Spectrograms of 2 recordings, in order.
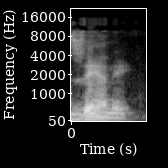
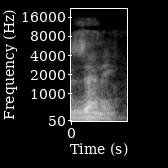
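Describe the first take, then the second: First: The first vowel sounds like the 'a' in 'can'. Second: The first vowel sounds like the 'e' in 'pen'. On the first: The speaker calls it right. "Pronunciation, sir, is Zanny" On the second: The speaker calls it wrong. "the way you're pronouncing, you're saying Zenny"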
